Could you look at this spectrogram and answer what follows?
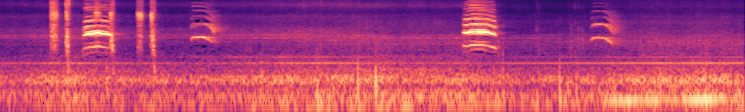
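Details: Calling Indian parrot from India: harsh, buzzy, strongly harmonic squawks in short bursts, two longer screeches near one and five seconds, over a quiet low background hum.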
